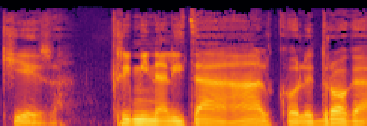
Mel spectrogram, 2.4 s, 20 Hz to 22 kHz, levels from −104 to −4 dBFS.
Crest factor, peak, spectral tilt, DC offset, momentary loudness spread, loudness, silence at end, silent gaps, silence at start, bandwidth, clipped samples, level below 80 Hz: 16 dB; -2 dBFS; -5 dB/octave; under 0.1%; 12 LU; -18 LUFS; 0 s; none; 0 s; 16.5 kHz; under 0.1%; -44 dBFS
